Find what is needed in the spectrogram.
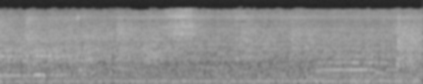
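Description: Indoor ice rink during a hockey game: a steady low rumble, with a few brief, faint, distant shouts from players.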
